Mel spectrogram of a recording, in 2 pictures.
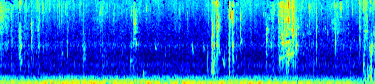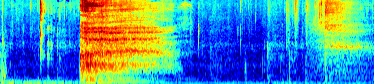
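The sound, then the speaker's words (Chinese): A sip of water is taken, with faint mouth and swallowing clicks over a low hum, then a loud breathy exhale and a softer breath near the end. “嗓子有点累。喝一口水啊！”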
